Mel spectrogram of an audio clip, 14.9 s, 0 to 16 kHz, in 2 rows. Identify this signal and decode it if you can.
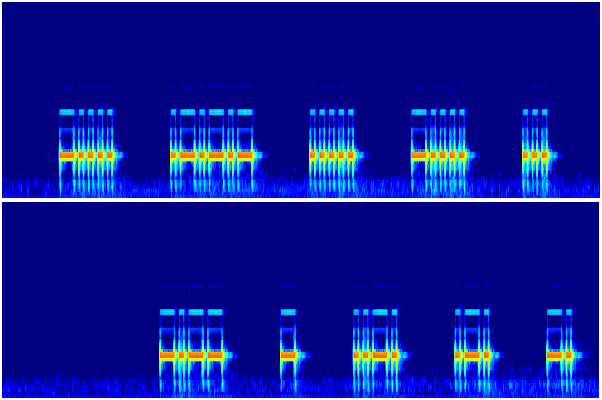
Morse code, heard as a keyed tone, about 20 wpm, spaced as for 9 wpm, 710 Hz. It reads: 6.56S YTFRN
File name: Workshop Dateien / CW-Online-Kurs / Lektion 007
